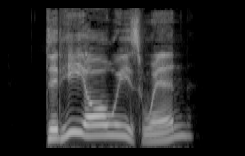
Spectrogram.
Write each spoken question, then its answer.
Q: Did he always win?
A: No, he didn't always win.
